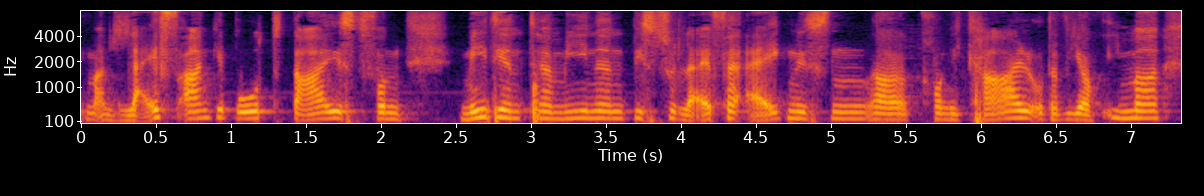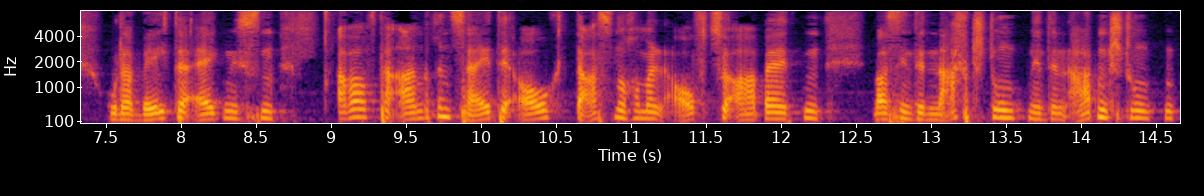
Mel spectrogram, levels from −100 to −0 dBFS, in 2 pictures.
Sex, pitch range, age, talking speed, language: female, 155-185 Hz, 50-69, 145 wpm, German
